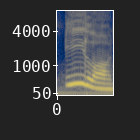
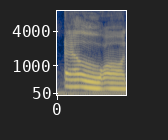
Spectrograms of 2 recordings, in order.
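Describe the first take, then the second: First: The syllables split after the E. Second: The syllables split after the L. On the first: The speaker calls it right. "the syllables would get broken up between the E and the L" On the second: The speaker calls it wrong. "I don't believe that it's Elon"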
